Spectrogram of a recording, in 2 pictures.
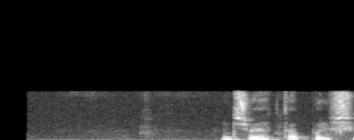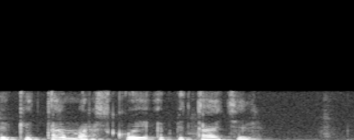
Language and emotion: Russian, neutral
